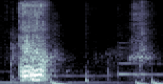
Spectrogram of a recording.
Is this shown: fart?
yes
